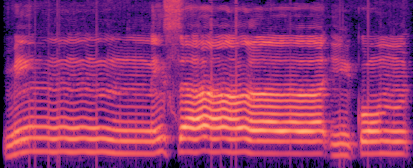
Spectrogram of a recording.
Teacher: یہاں پر جو نون ساکن ہے اس کو نہیں پڑھنا، کیونکہ یہاں پر ادغام یرملون والا قاعدہ جاری ہو رہا ہے، نون کا اگلے جو نون ہے اس میں ادغام ہو رہا ہے، تو اس نون کو ہم نے نہیں پڑھنا۔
